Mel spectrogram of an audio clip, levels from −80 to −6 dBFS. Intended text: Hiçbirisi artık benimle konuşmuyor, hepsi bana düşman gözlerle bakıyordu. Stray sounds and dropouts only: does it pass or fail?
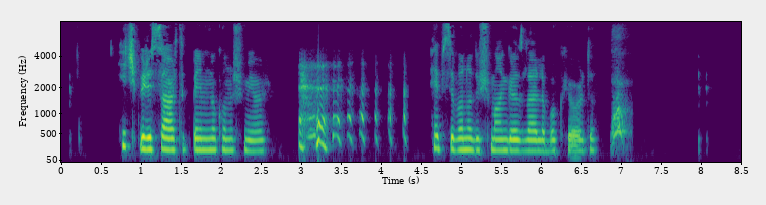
fail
